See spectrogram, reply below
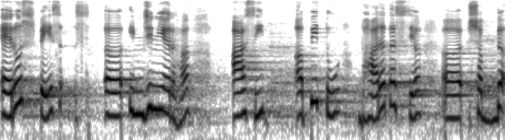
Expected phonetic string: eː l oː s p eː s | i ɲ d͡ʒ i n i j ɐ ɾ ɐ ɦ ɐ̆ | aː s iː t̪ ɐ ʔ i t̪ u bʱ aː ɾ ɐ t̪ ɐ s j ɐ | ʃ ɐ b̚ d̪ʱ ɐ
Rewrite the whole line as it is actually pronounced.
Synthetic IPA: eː ɾ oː s p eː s | i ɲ d͡ʒ i n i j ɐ ɾ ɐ ɦ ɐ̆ | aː s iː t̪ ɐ p i t̪ u bʱ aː ɾ ɐ t̪ ɐ s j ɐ | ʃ ɐ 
